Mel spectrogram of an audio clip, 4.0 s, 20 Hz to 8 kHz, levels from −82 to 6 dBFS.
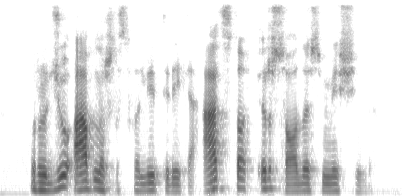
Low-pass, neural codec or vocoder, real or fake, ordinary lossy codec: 7.2 kHz; codec, 16 kHz, 8 kbps, FunCodec, trained on LibriTTS, 25 frames a second; fake; AAC, 48 kbps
